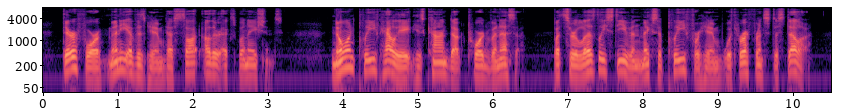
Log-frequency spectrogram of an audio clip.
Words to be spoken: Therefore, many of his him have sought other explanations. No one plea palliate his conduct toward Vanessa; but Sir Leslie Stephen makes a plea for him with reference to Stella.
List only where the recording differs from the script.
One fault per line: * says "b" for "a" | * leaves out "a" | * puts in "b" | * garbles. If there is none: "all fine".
all fine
